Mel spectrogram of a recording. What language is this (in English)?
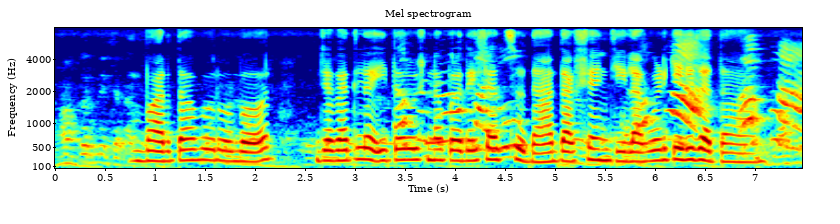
Marathi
